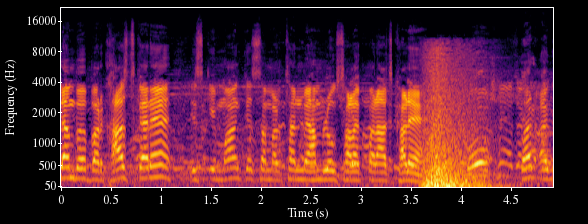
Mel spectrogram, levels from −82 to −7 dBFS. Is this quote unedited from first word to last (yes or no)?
no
